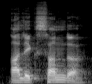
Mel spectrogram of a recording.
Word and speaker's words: Alexander: to Alex and now let's hear how Germans pronounce Alexander Alexander and how do they pronounce Alex Alex Alexander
